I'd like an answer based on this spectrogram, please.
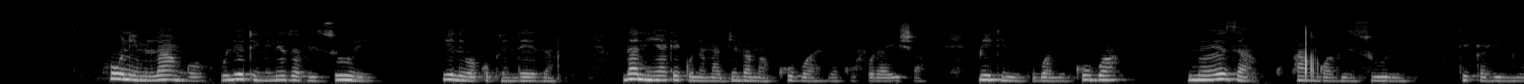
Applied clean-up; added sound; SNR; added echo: none; none; none; none.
